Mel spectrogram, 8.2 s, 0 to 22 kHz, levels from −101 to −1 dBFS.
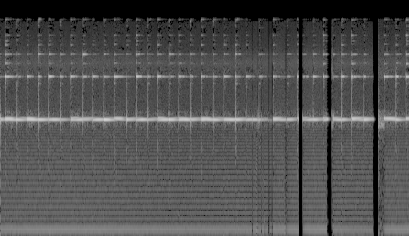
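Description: A mains buzz runs through the whole clip, a steady, raspy tone about 20 dB below the signal and built on 50 Hz. Its harshness sets it apart from a smooth hum. Sharp switching spikes from something like a dimmer or rectifier, twice per mains cycle, spread energy into harmonics reaching several kilohertz, so it rasps rather than drones and stays constant regardless of what the audio is doing.

From 5.03 to 6.07 s the sound suffers repeated stalls (stutter). Eight short holds interrupt the flow, the longest about 80 ms, and together they fill 210 ms, roughly a fifth of that second. Packets kept arriving late, so the jitter buffer emptied again and again, and the receiver stretched the last sound each time before carrying on. Nothing is lost, which distinguishes this from dropouts where material vanishes. The audio drags and stumbles instead of skipping.

Two single call audio freezes follow. 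At 6.52 to 6.68 s the sound hangs for 130 ms, with the held sound trailing into about 10 ms of silence. At 7.45 to 7.69 s a 210 ms hold ends in roughly 60 ms of silence. Each is likely a burst of network delay that drained the jitter buffer. A fading buzz-like continuation fills the wait, then playback resumes exactly where it stopped, so a gap is inserted and nothing is cut. Unlike the stutter, each is one isolated, longer pause.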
